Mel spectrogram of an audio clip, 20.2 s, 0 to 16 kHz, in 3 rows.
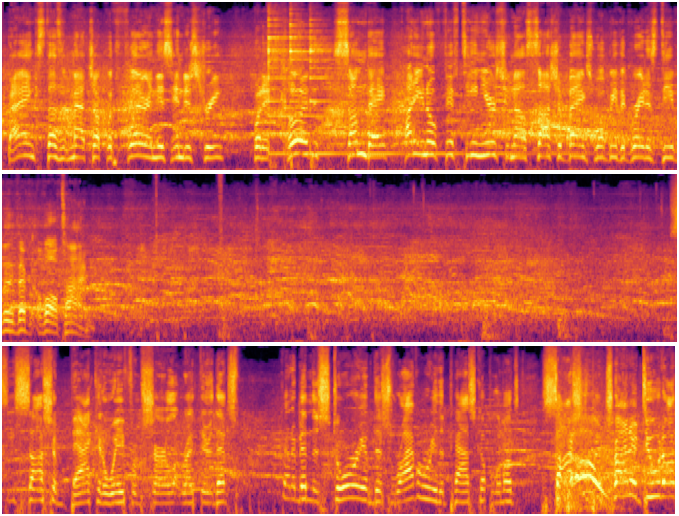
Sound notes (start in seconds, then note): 2.6 bell ringing; 9.5 crowd chatter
